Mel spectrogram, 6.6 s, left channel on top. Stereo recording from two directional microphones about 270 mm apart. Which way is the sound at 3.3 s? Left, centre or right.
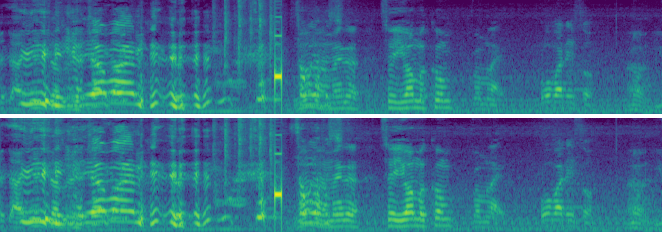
Right.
